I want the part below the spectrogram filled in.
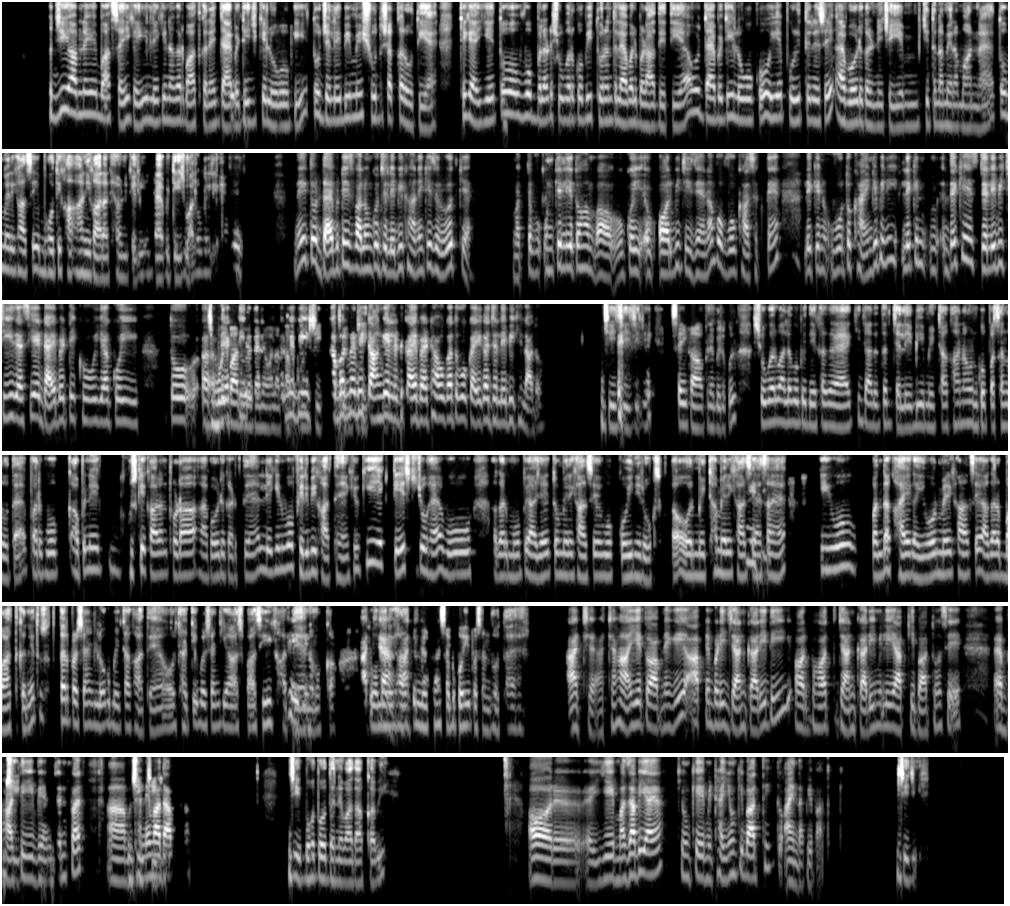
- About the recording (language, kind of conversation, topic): Hindi, unstructured, कौन-सा भारतीय व्यंजन आपको सबसे ज़्यादा पसंद है?
- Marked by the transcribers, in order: tapping; in English: "ब्लड शुगर"; other background noise; in English: "लेवल"; in English: "अवॉइड"; other noise; chuckle; in English: "अवॉइड"; in English: "टेस्ट"; in English: "पर्सेन्ट"; in English: "थर्टी परसेंट"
